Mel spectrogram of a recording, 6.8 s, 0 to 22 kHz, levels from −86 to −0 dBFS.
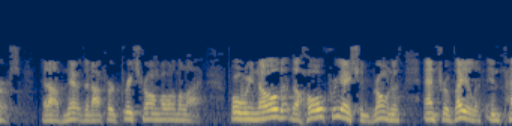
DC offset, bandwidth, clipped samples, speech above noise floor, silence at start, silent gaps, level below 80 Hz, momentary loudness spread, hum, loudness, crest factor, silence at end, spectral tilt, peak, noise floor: under 0.1%; 5.8 kHz; under 0.1%; 22 dB; 0 s; none; -66 dBFS; 12 LU; none; -24 LUFS; 22 dB; 0 s; -10.5 dB/octave; -4 dBFS; -46 dBFS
